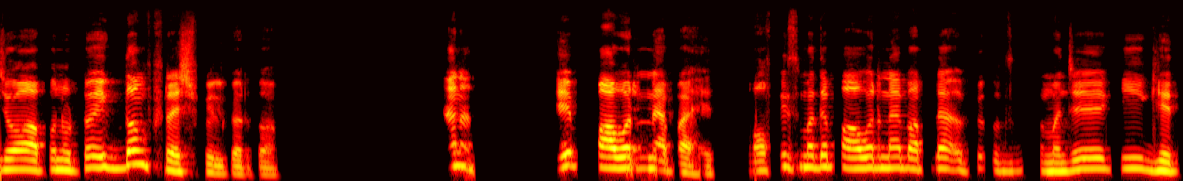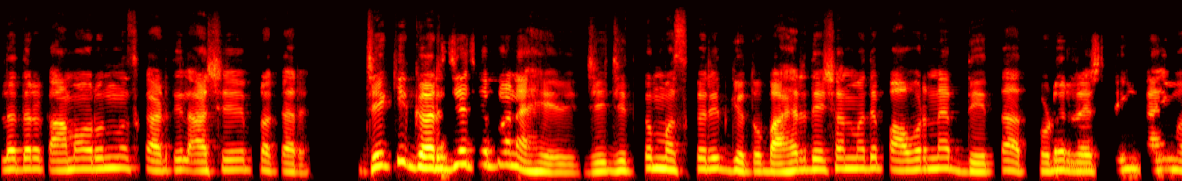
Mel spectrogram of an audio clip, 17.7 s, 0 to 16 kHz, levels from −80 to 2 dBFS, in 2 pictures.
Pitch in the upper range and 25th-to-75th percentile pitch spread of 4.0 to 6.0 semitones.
No: medium, 165 Hz; average, 4.3 semitones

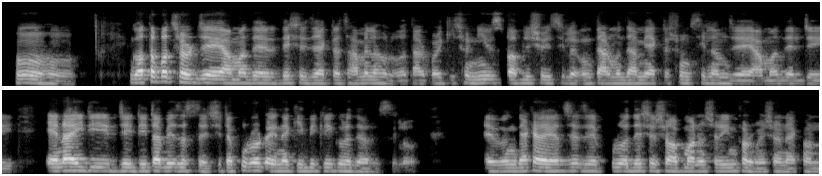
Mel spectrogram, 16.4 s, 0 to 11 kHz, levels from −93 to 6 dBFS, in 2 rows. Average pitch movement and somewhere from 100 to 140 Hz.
No: narrow, 2.3 semitones; low, 135 Hz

